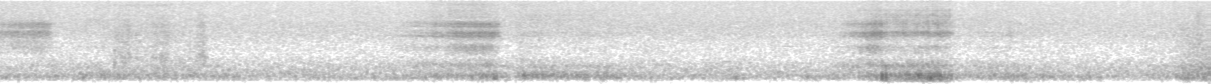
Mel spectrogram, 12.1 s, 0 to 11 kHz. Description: 8 mo. pitt snoring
